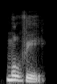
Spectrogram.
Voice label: "movie", Indian

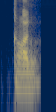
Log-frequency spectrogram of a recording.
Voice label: "col", Indian

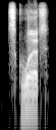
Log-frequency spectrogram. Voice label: "squirt", British

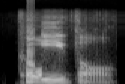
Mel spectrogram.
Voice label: "coeval", American

